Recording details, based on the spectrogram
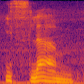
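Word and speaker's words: إسلام: Es un sukun, una ausencia de haraka, una ausencia de pronunciación. Islam, Islam. Es decir, que este sukun, esta bolita, este círculo, es contrario a i, u, porque no suena.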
